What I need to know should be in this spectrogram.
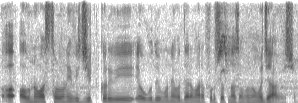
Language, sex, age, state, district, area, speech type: Gujarati, male, 30-45, Gujarat, Rajkot, rural, spontaneous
